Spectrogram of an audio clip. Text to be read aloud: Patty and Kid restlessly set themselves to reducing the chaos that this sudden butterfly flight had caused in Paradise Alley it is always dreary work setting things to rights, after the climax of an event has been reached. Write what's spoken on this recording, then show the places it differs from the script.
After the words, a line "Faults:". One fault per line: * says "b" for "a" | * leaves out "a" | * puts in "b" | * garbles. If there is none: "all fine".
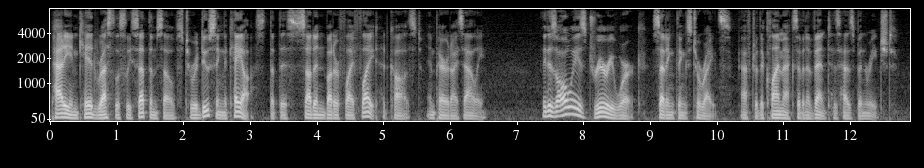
Patty and Kid restlessly set themselves to reducing the chaos that this sudden butterfly flight had caused in Paradise Alley it is always dreary work setting things to rights, after the climax of an event has has been reached.
Faults:
* puts in "has"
